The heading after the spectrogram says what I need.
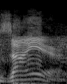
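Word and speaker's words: Zaire: Howard Kosell coming to you live from Zire. Some would pronounce it Z.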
